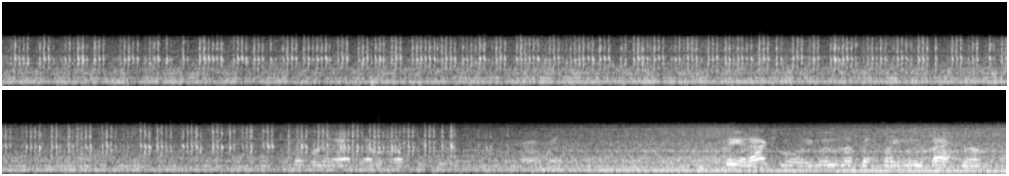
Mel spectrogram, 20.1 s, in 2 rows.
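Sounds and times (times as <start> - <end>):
fast fine ticking: 0.0 - 15.4
belt whine: 0.0 - 20.0
car engine idling: 0.0 - 20.0.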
